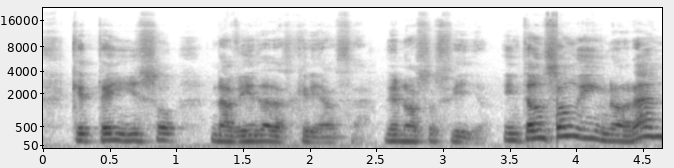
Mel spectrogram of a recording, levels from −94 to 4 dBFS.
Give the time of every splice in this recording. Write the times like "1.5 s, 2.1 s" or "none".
2.4 s, 3.8 s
